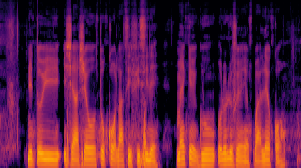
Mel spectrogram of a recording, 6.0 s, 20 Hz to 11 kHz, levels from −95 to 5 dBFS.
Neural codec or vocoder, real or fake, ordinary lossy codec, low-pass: none; real; none; none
